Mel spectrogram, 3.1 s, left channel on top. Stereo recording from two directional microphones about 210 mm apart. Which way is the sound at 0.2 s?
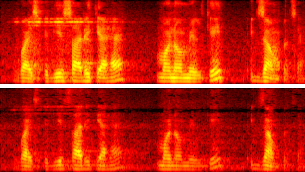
45° left (ahead or behind).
